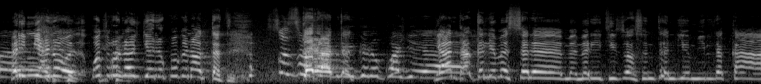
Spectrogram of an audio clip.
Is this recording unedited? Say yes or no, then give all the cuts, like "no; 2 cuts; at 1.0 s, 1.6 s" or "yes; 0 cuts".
yes; 0 cuts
